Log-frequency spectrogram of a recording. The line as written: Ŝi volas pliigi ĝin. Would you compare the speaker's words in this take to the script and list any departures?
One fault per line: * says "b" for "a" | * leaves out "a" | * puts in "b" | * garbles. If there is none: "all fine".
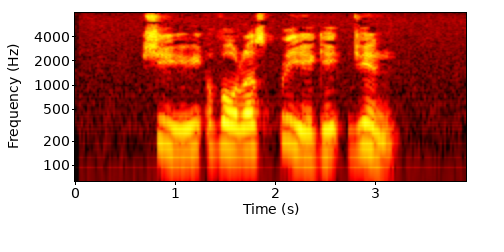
all fine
